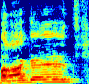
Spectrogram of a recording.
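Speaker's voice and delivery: exaggerated put-on diva drag queen voice. Talking about emotional baggage, drag queen voice on 'baggage'. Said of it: "I said it like a, a drag queen or something".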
